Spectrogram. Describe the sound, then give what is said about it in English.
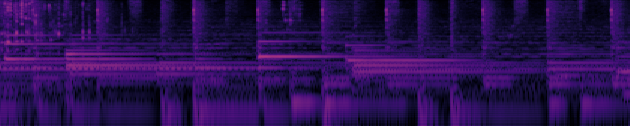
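Beer glugs and splashes steadily as it is poured from a tallboy can into a St. Peter Sullivan glass, a continuous gurgling pour with a rising, ringing fill tone over several seconds. “Nice pour here. Tallboy cans.”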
